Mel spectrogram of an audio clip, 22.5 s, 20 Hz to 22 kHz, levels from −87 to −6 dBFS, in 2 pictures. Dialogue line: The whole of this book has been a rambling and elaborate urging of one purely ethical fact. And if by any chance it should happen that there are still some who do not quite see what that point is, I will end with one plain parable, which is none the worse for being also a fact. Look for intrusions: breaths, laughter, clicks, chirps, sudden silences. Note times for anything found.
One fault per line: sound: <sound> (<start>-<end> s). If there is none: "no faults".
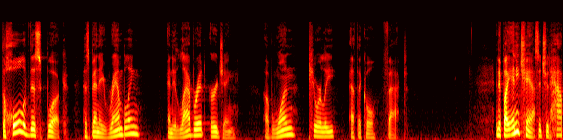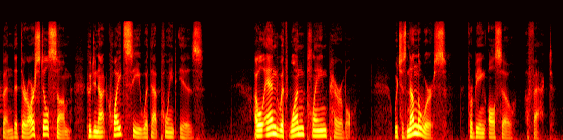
no faults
